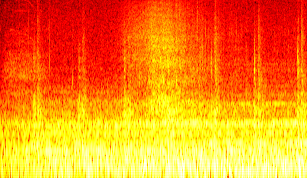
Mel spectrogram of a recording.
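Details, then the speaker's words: All-in-one diesel camping heater just after ignition: steady burner roar with a light regular fuel-pump tick about twice a second, pump speeding up, no heat yet; normal warm-up running. "and the pump actually increased a little bit in speed there's getting a little faster now"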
